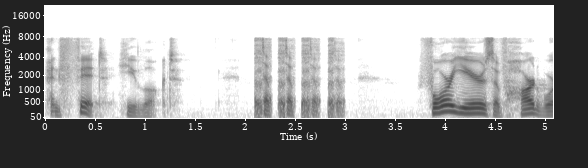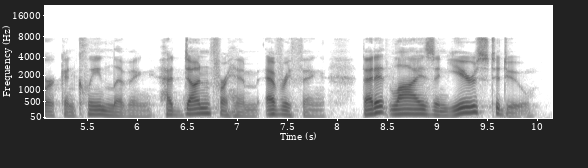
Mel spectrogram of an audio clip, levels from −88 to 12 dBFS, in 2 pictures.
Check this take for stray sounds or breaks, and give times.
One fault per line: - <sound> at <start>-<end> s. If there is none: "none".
- laugh at 2.1-3.0 s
